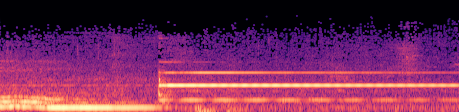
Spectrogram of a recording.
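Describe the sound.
A mindfulness bell in a Buddhist setting is struck once, right after a low chanting voice ends, and its clear tones ring on in a long, steady sustain to the end.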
